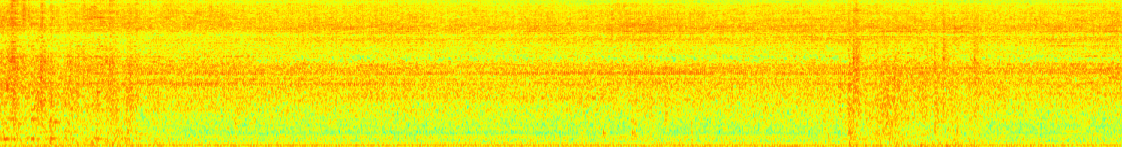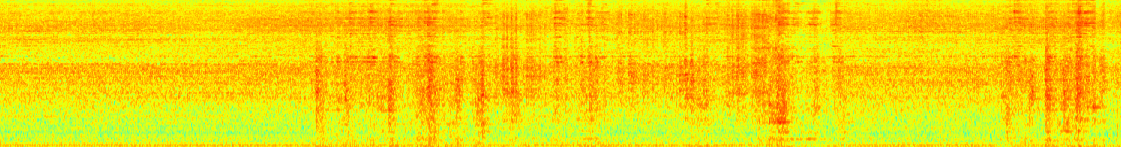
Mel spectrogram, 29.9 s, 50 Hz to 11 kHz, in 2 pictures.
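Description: Komatsu PC350 hydraulic excavator's diesel engine running steadily under digging load, with short bursts of knocking and scraping as the steel bucket works through broken rock: once about eleven seconds in, several times around twenty seconds in, and again near the end.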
